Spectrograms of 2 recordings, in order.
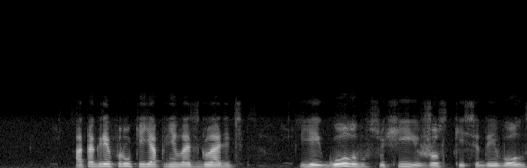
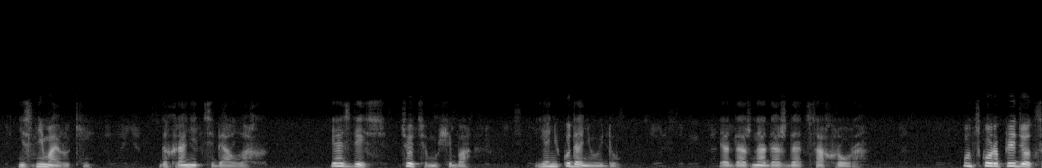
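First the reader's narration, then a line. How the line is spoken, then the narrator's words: Frightened whisper. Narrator (Russian): Мухиба испуганно заморгала и прошептала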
